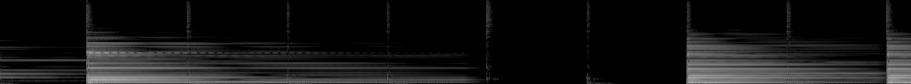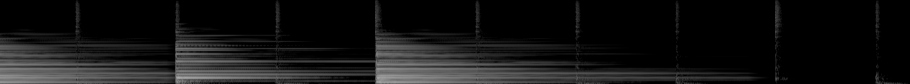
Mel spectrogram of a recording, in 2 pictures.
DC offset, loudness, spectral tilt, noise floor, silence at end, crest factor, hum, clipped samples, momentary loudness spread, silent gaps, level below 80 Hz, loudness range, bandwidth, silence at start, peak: under 0.1%; -31 LUFS; -6.5 dB/octave; under -90 dBFS; 0.3 s; 20 dB; none; under 0.1%; 24 LU; none; -62 dBFS; 18 LU; over 20 kHz; 0 s; -14 dBFS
